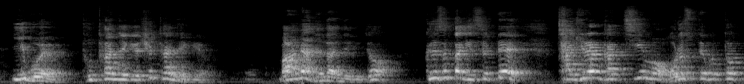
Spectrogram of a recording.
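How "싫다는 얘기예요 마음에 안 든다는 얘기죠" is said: ordinary talk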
